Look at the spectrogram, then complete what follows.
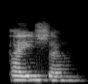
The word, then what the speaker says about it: Kiashia: Kaisha Kaisha Okay.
